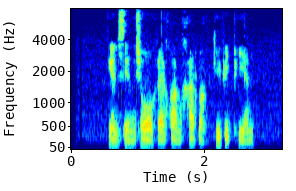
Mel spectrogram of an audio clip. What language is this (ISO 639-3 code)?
tha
